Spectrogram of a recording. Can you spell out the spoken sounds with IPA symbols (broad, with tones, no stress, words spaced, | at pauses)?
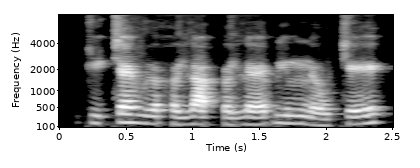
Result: ki˨˩˨ cɛ˧vɨ˨˩ə̯ hə˨˩˨jla˨˩t̚ʔə˨˩˨j lɛ˨˩˦ɓi˧mnə˨˩˨w ce˧˥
